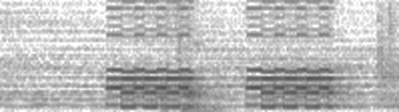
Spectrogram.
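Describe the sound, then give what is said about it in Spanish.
A telephone rings in two bursts, each a bright warbling electronic tone lasting about half a second. A faint whooshing passes under the first burst, and steady background noise runs throughout. “Luego de varias horas de tensa espera, la familia Dinis recibe otra llamada.”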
